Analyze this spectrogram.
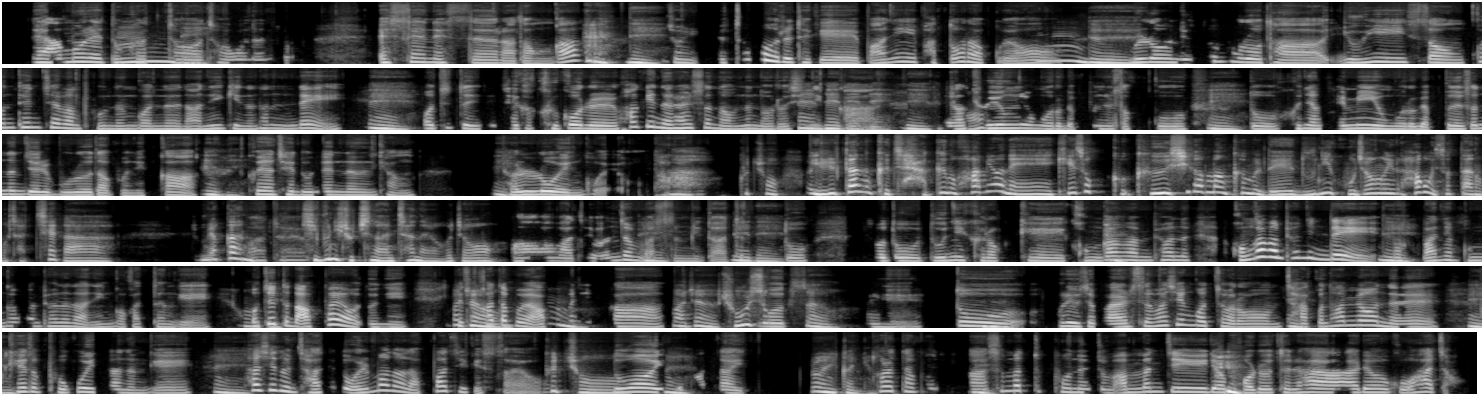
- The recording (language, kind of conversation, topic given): Korean, podcast, 스마트폰 같은 방해 요소를 어떻게 관리하시나요?
- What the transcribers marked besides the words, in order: tapping; throat clearing; other background noise; throat clearing; unintelligible speech; throat clearing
